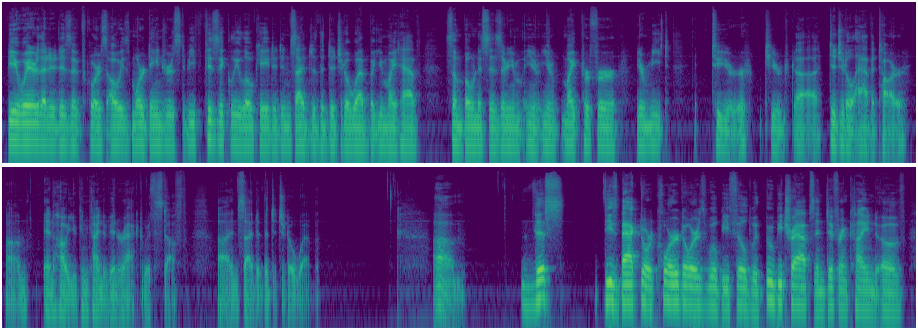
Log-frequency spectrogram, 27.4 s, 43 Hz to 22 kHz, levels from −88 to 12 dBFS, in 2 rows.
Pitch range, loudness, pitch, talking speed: 90-105 Hz, -23 LUFS, 95 Hz, 155 wpm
